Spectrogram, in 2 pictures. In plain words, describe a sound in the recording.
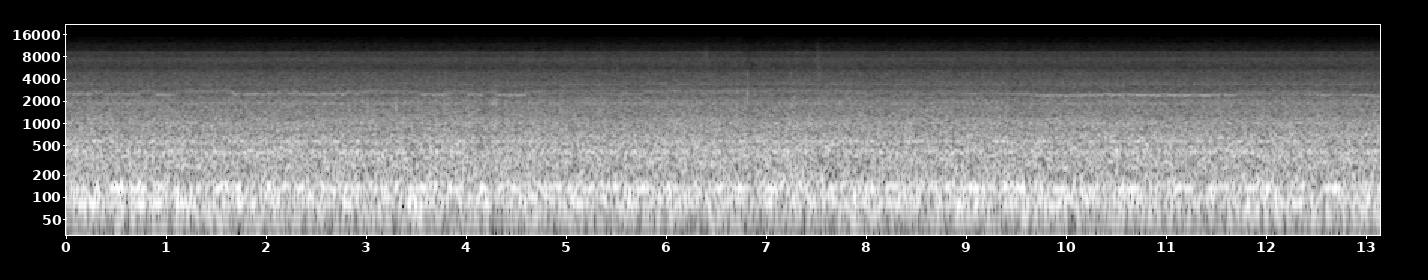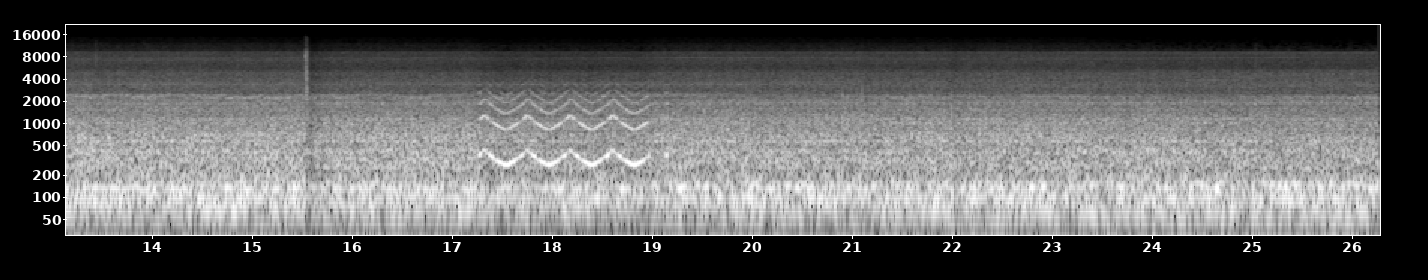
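Aircraft engines drone loudly and steadily.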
